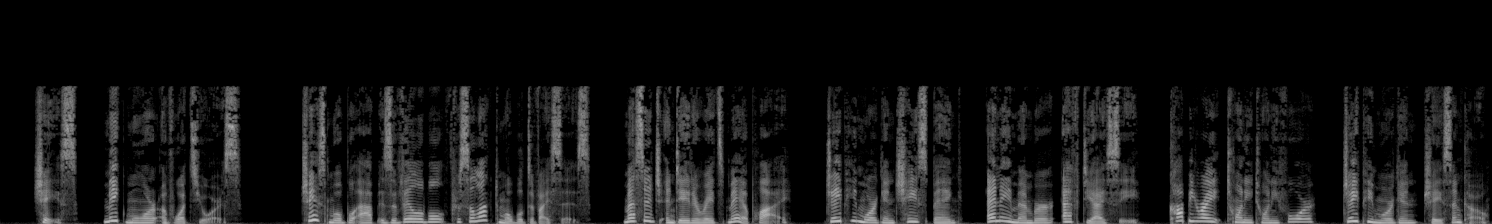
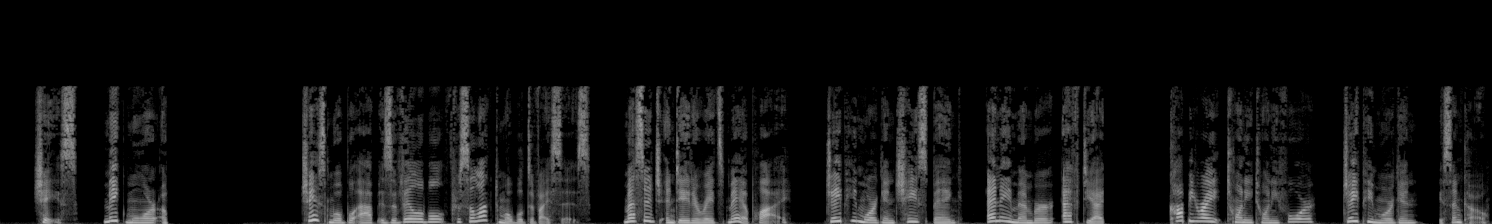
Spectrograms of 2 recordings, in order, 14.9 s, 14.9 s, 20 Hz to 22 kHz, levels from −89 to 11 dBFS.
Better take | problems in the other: first | audio cutting out; at 1.5 s for 1 s, at 11 s and at 14 s

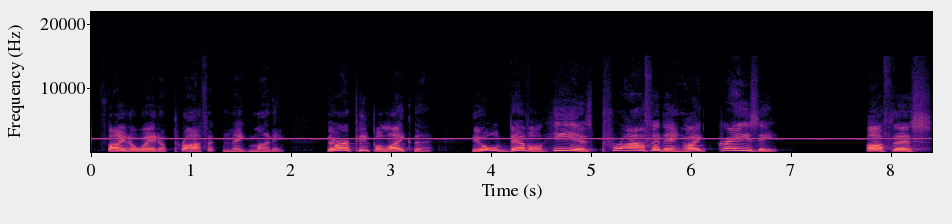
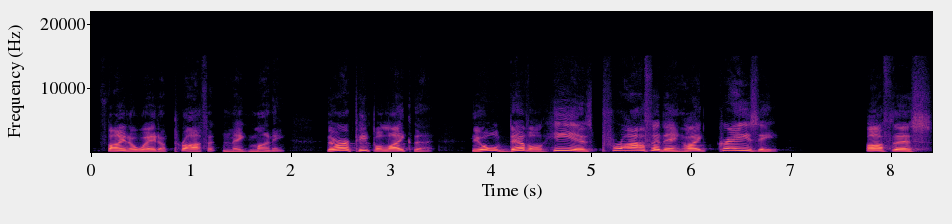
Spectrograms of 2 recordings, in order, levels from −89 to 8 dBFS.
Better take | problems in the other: second | high-pitched whine; noticeable; throughout; 2 kHz, 15 dB below the speech

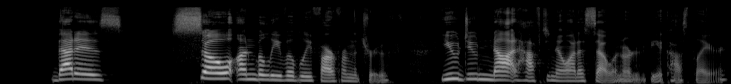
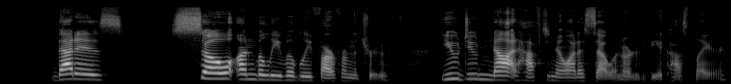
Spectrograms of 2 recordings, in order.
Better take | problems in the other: first | thin; somewhat; fading below 300 Hz

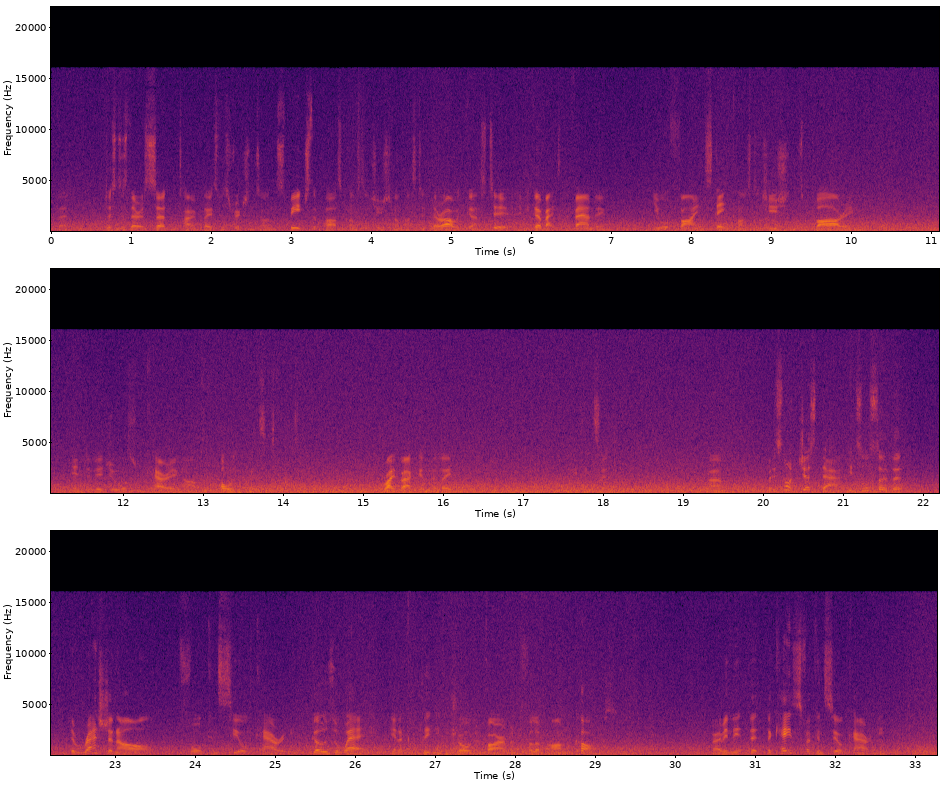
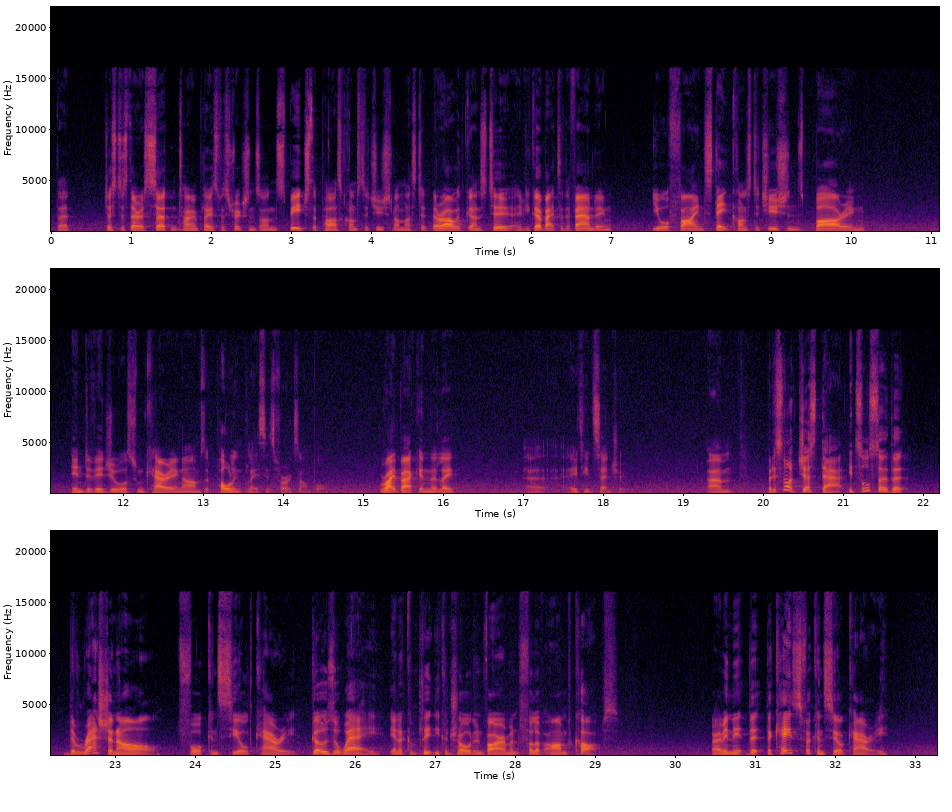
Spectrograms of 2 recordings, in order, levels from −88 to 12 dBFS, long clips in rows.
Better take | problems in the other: second | hiss; loud; throughout; 2 dB below the speech; faint in the second

